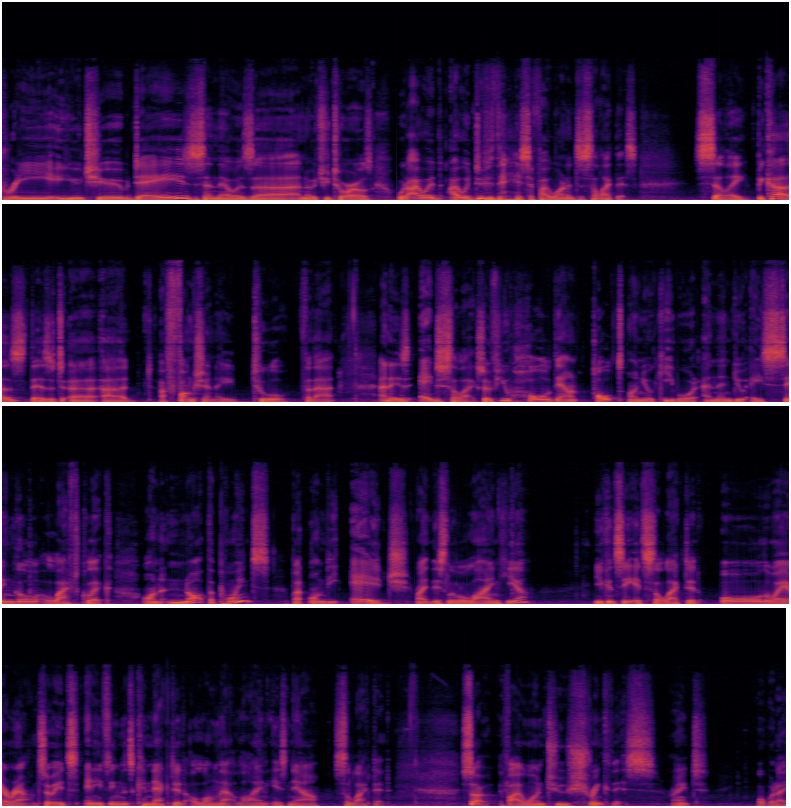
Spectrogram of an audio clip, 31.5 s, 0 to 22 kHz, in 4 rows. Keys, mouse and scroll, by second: 1.1 shift+middle click, 1.9 shift+click, 2.4 shift+middle click, 3.0 shift+click, 5.1 middle click, 15.0-15.3 scroll up 1, 16.0-16.5 scroll up 1, 20.8 alt+click, 21.7 scroll down 1, 22.0 middle click, 27.3-27.7 scroll up 1, 27.7 middle click.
